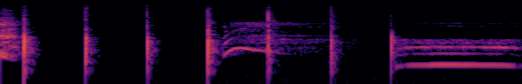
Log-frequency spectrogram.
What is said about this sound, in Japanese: なんと、去年の服がちゃんと着られるようになりました！はい、拍手！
